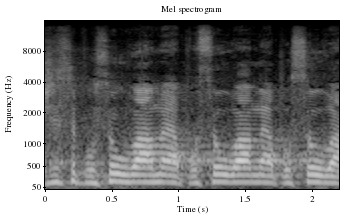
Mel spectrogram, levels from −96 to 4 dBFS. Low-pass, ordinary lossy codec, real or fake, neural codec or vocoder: 14.4 kHz; AAC, 64 kbps; real; none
